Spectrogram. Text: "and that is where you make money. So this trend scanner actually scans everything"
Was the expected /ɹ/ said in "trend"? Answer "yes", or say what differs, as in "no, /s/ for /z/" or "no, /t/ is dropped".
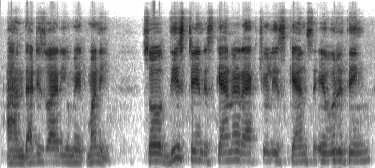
no, /ɹ/ is dropped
